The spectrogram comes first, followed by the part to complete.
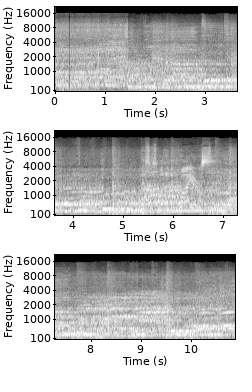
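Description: A choir singing a gospel song, many voices holding sustained notes together.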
